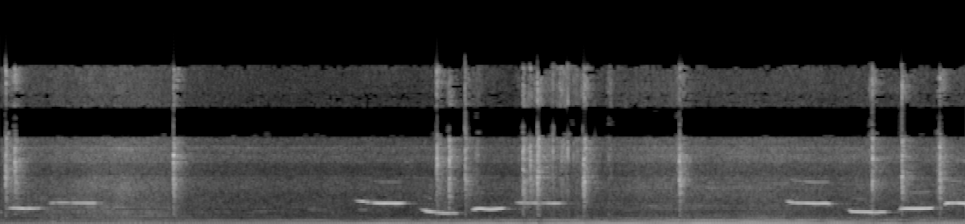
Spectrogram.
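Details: Sumatran murai batu from Bengkulu, Indonesia, giving pure whistled phrases: short rising and falling slurred notes spaced a second or two apart. A constant low droning hum and scattered clicks are heard in the background.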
